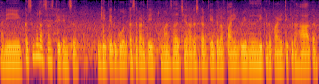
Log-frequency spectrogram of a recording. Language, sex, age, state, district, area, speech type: Marathi, male, 18-30, Maharashtra, Sangli, urban, spontaneous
